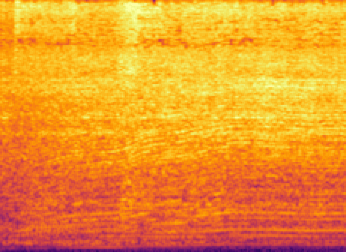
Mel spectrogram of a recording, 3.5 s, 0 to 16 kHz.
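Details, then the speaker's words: 2022 Suzuki Alto after replacing worn alternator bearings, light throttle blips: engine revs up cleanly with an even, smooth rise and no whine or rumble from the alternator; the previous alternator noise is gone. "बस अभी जो जो है ना okay बिल्कुल भी अब nice वगैरह कुछ नहीं है"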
